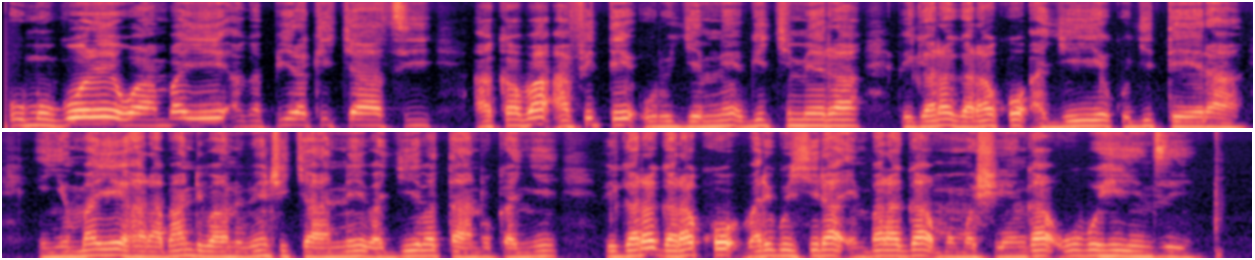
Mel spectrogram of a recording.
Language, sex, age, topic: Kinyarwanda, female, 25-35, agriculture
